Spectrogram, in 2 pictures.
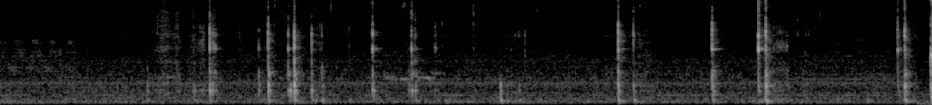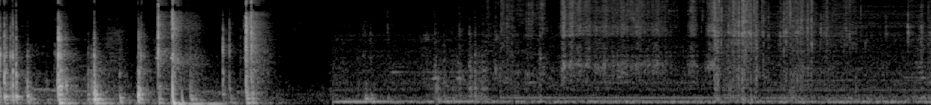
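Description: A scatter of light sharp clicks while a blanched tomato is peeled by hand, then a run of loud plastic clacks as a glass food container's clip-lock lid is handled and snapped shut. After a cut, a pan of water heating on a glass-top hob gives a steady low hum and hiss.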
